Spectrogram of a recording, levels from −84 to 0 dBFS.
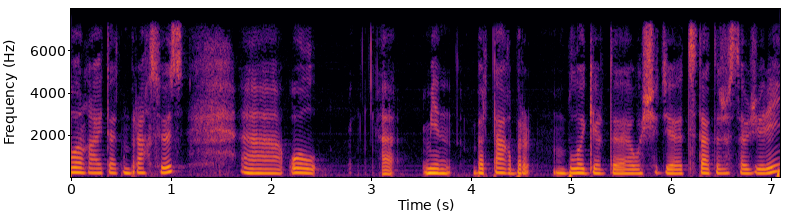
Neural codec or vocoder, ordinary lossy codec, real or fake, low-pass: none; none; real; 7.2 kHz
